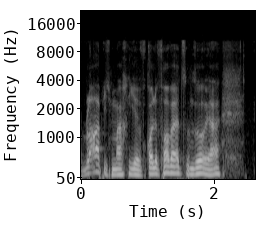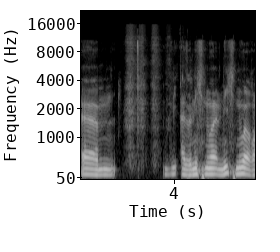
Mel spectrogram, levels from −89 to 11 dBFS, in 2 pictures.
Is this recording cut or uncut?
uncut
